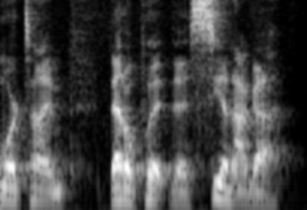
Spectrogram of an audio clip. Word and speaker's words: Ciénaga: And from Monteria, we, if you'll advance it one more time, we went out to a small town by car uh, called Ciénaga. Did I say that correctly, Anderson? Ciénaga. Close. Tell me. Let's let's let's have it the Colombian way. – Ciénaga. – Ciénaga. – You got it.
